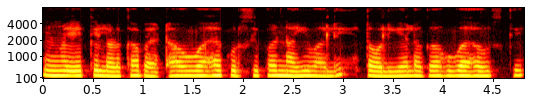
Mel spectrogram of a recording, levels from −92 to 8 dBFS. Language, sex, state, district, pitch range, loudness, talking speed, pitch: Hindi, female, Chhattisgarh, Korba, 190-200 Hz, -15 LUFS, 200 wpm, 195 Hz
